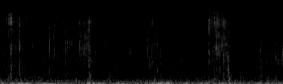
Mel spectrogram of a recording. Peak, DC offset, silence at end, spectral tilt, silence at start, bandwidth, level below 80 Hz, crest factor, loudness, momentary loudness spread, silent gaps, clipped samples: -24 dBFS; under 0.1%; 0 s; -2.5 dB/octave; 0 s; 17.5 kHz; -52 dBFS; 22 dB; -53 LUFS; 9 LU; none; under 0.1%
